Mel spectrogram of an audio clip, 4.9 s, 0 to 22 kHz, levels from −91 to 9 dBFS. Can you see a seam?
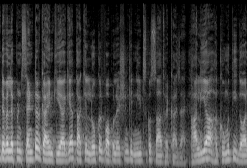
yes; 1 cut; at 3.8 s

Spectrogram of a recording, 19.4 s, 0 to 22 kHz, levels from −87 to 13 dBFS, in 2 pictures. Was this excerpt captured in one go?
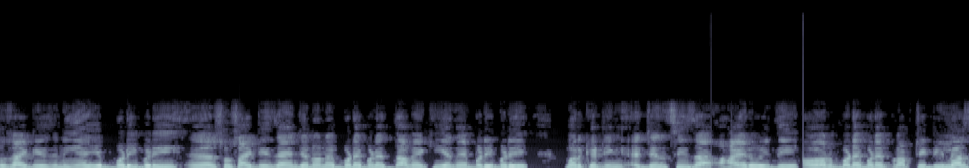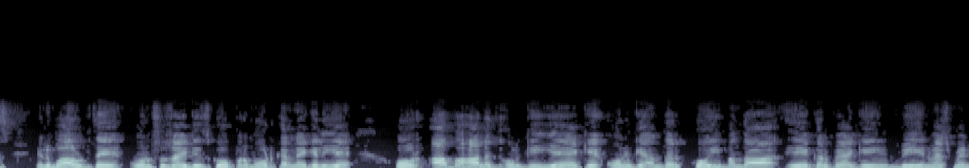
yes; 0 cuts

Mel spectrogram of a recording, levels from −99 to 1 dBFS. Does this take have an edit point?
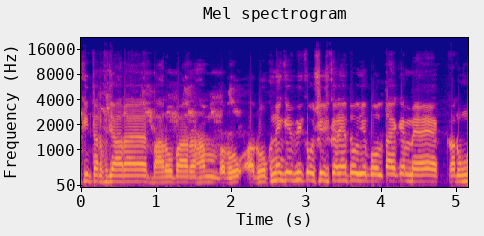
no; 0 cuts

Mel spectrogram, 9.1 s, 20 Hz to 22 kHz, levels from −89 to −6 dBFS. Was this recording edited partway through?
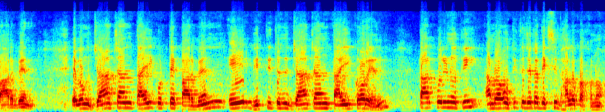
no; 0 cuts

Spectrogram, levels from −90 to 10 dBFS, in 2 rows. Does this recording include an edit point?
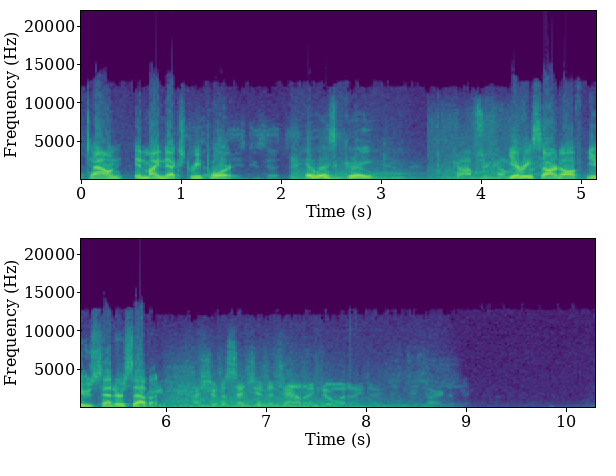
yes; 1 cut; at 8.2 s

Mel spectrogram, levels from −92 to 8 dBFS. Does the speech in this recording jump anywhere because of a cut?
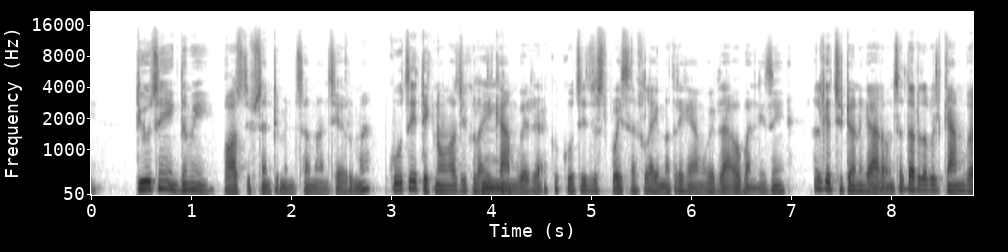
yes; 1 cut; at 2.9 s

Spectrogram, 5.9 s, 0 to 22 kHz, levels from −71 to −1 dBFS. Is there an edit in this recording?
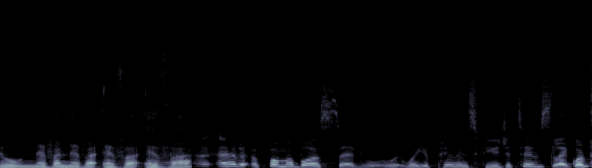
yes; 1 cut; at 2.0 s

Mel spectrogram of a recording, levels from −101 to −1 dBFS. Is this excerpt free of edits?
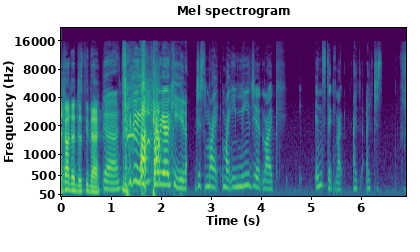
no; 1 cut; at 2.5 s

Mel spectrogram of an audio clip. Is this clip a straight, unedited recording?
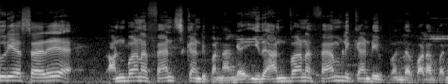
yes; 0 cuts

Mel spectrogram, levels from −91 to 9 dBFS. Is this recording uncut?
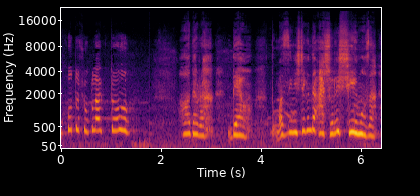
no; 1 cut; at 1.7 s

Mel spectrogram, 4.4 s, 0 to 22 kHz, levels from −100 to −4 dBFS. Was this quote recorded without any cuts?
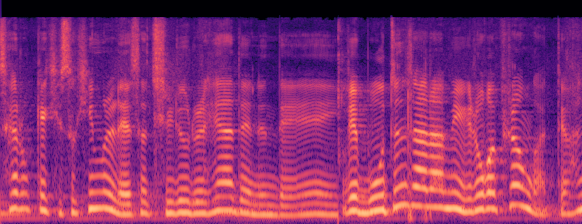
no; 1 cut; at 2.5 s

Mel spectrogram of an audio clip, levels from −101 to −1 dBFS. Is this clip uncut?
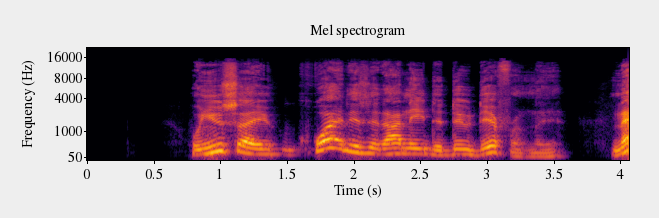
yes; 0 cuts

